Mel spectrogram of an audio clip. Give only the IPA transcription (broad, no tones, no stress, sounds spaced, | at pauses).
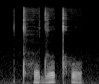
tʰ ə d ɤ kʰ o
